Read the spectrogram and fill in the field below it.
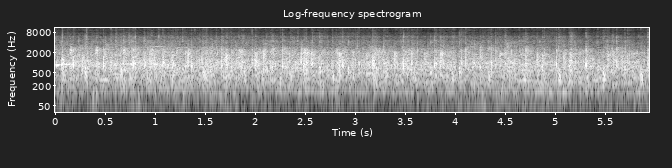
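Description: A crowd applauds at an Ulster Ladies Junior Championship football final between Antrim and Derry, producing a loud, sustained, evenly dense clatter of clapping that holds level throughout without a break.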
